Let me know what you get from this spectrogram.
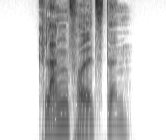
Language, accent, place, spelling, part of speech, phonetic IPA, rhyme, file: German, Germany, Berlin, klangvollsten, adjective, [ˈklaŋˌfɔlstn̩], -aŋfɔlstn̩, De-klangvollsten.ogg
- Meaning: 1. superlative degree of klangvoll 2. inflection of klangvoll: strong genitive masculine/neuter singular superlative degree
